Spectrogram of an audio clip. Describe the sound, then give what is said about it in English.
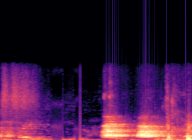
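A dog barks loudly in a few rough, excited bursts that follow one another quickly after a quieter, murmuring start, reacting to someone at the front door. “Who's barking? Oh, my dog.”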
